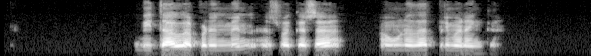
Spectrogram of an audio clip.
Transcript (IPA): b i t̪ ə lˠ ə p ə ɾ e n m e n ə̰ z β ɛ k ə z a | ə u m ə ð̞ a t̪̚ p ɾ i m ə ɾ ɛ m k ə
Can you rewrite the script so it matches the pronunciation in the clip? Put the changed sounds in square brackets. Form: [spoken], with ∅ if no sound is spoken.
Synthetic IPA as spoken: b i t̪ [a] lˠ ə p ə ɾ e n m e n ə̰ z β [a] k ə z a | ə u [n] ə ð̞ a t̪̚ p ɾ i m ə ɾ ɛ [ŋ] k ə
